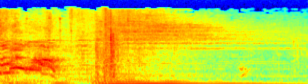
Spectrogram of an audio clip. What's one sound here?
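A body thuds onto the ground.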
